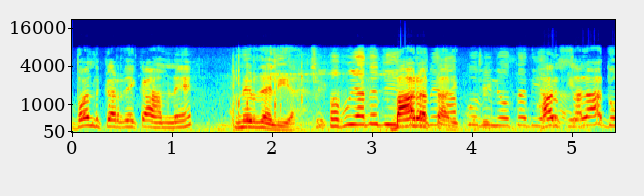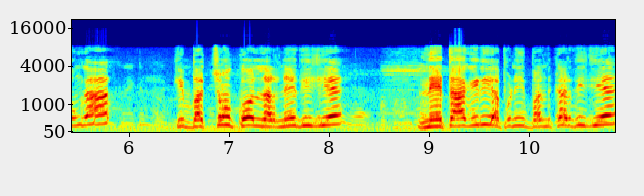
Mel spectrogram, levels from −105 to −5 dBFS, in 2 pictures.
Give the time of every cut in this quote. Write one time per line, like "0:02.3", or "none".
0:05.0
